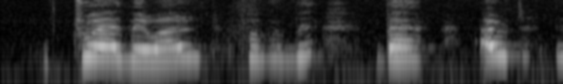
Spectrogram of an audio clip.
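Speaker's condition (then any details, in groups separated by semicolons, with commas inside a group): Mild cerebral palsy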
